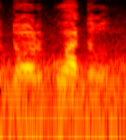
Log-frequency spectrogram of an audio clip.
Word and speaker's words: Thor4: Me encuentro, me encuentro recomendando el podcast del amigo Torcuato. Eh, se escribe T-H-O-R 4, el número 4, que se llama Día a Día.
